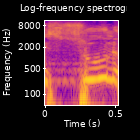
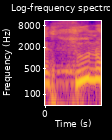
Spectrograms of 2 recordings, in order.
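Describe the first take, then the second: First: सून with a long oo. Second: सुन with a short, quick u. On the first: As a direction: stretch the vowel of सून. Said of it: "सून होता है ना". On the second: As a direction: cut the vowel of सुन short. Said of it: "सुन नहीं होता". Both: Shown as a demonstration.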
